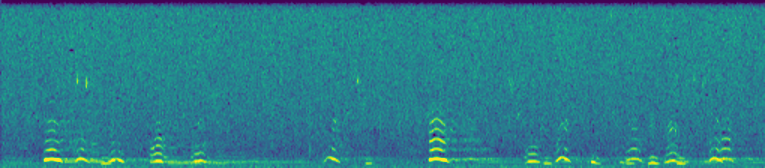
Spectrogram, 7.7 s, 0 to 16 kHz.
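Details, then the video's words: Flock of tundra swans in winter, 7 February 2015, seen landing, flying and in V-formation, recorded on a compact camera with an external microphone. Repeated mellow, bugling honks, often doubled, follow one another irregularly throughout, with many birds overlapping. "コハクチョウ "Cygnus columbianus" の鳴き声"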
